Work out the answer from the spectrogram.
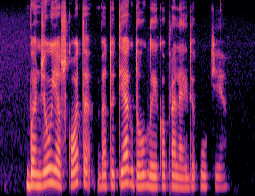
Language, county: Lithuanian, Panevėžys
